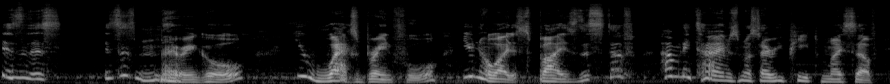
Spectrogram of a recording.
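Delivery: loud, high, theatrical royal outrage; scornful queen bee. Acted. Queen rejects beekeeper's marigold, scornful and angry. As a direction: scold like an offended queen, building to a dismissal.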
